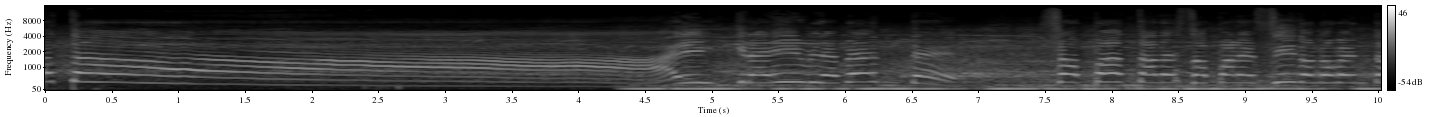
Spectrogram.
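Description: A football commentator's drawn-out goal cry, one long held shout that slowly falls in pitch for about four seconds. Then music with a heavy steady bass comes in, under further shouting.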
